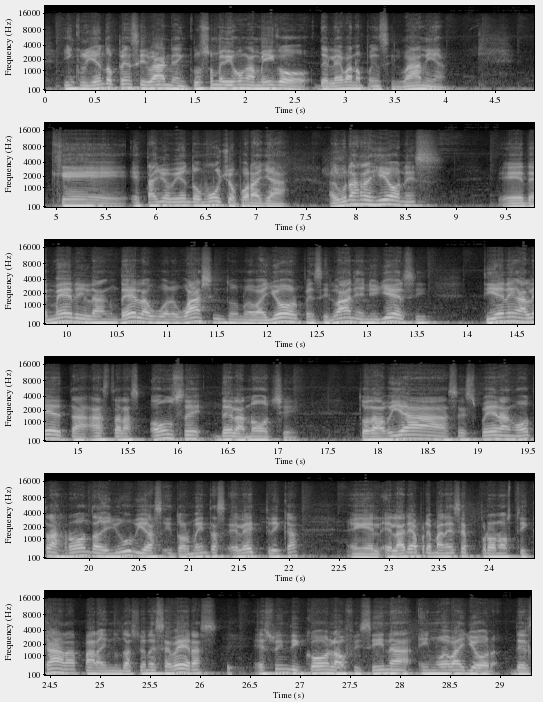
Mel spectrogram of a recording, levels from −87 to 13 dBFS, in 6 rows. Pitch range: 120-145 Hz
